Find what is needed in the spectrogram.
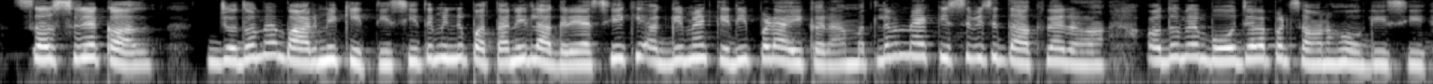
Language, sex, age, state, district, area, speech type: Punjabi, female, 18-30, Punjab, Amritsar, urban, spontaneous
